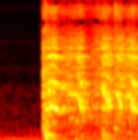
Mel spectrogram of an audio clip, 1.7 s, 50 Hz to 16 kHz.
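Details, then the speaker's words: Chevrolet Z28 cranking for the first time after reassembly, on fresh 93 fuel from a small temporary tank, ignition disabled during spark check: a rhythmic starter chug spins the engine freely with no firing; it did not seize. "well it rotates over so that's good yep yep did not lock up hey it didn't seize that's nice"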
